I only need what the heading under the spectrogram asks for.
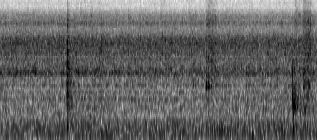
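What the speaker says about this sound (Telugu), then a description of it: "నేను పచ్చిమిర్చి వేస్తున్నాను" Green chillies for a cabbage chutney fry in a pan with a steady, quiet sizzling hiss, broken by three light clicks.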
